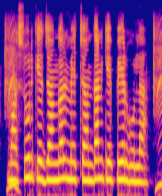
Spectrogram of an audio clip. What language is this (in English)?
Bhojpuri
